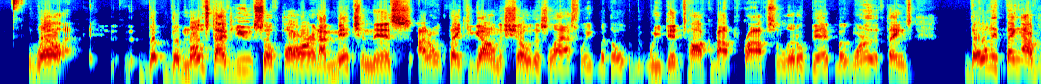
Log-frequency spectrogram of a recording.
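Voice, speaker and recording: Against a quiet background, a man with a fairly high pitch talks at a moderate pace. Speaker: Santa Claus performer. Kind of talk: casual interview chat. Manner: loud.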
